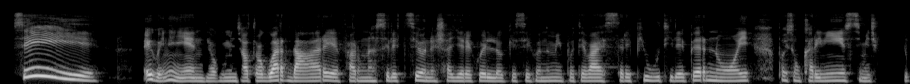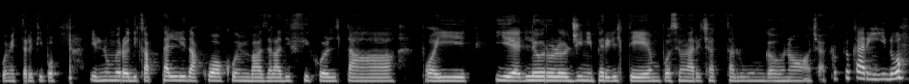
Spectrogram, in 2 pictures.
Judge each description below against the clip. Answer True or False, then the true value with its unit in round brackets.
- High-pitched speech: False (170 Hz)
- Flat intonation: True (1.9 semitones)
